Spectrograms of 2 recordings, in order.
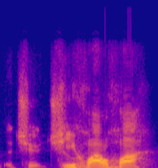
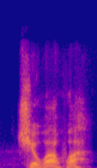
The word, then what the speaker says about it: Chihuahua: Chihuahua. – Chihuahua.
